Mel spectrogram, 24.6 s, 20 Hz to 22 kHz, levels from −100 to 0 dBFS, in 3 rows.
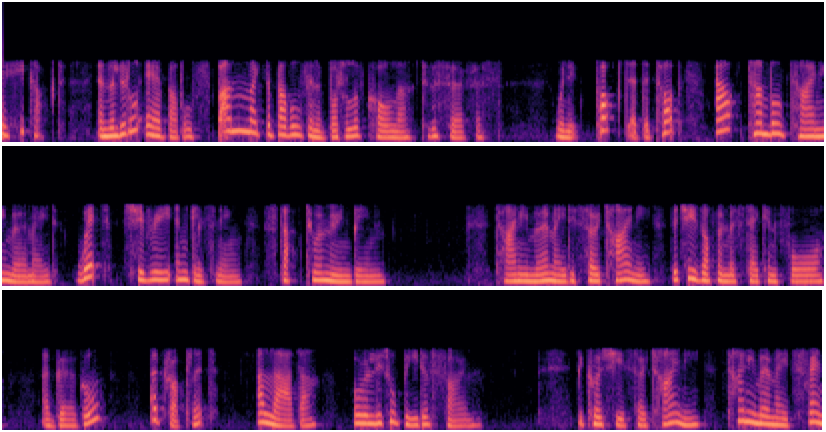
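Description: From start to finish, the speech passes through the iLBC codec. Nothing above 3.8 kHz survives, so the sound is dull and narrowband. Each frame's excitation is coded on its own, leaving a plainly rough, synthetic edge. The damage fits 30 ms frames at about 13.3 kbps.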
